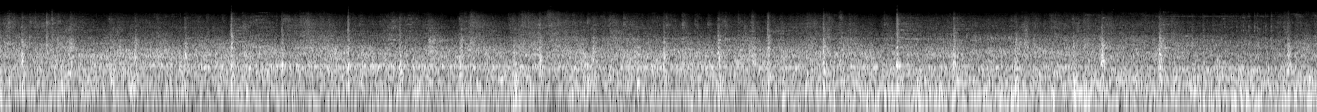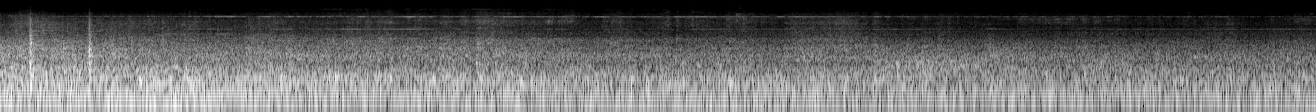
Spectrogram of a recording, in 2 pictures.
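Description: Freight train of tank cars rolling past, its wheels clicking over the rail joints in a steady rumble that fades over the last several seconds as the end of the train moves away.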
